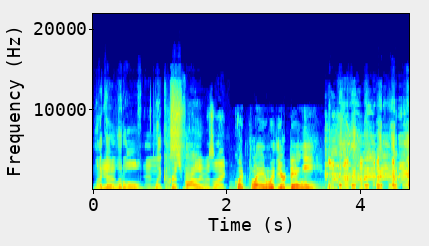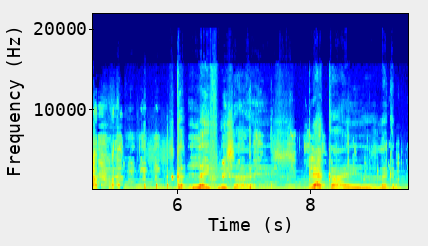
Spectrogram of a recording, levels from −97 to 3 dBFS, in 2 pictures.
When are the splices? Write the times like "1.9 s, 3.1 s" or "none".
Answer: 3.4 s, 5.2 s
